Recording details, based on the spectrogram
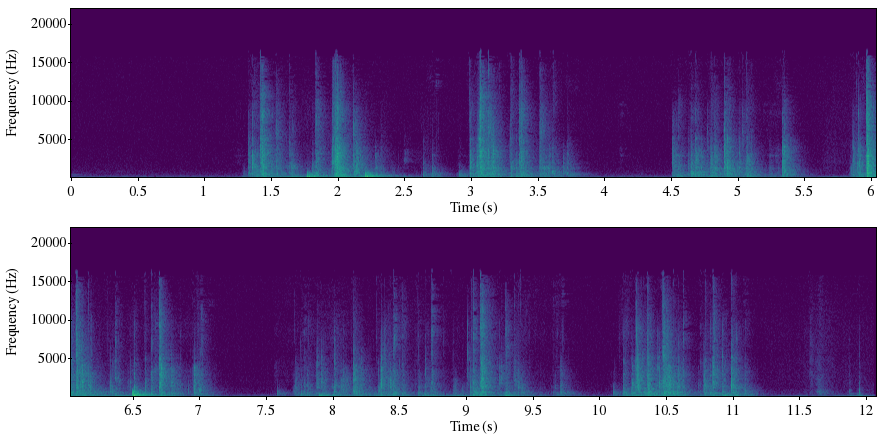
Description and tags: SFX for a door being locked, door handle jiggling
